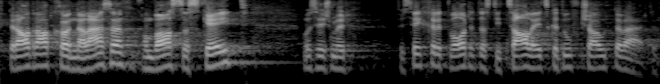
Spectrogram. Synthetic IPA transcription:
d̥əɾɑːdɾɑːkχœnːəlæːzəʊmvɑːsd̥ɑsɡ̥ɛɪt | usɪʃməɾ | fəɾsɪχəɾətʋɔɾdəd̥ɑsd̥it͡sɑːləɪt͡sɡ̥ɑd̪uːfkʃɑwtəvæ̰ːɾd̥ə

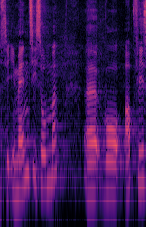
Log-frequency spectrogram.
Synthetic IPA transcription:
sːiʔimɛnzisʊmə | ɛːvoʔɑpfliːs

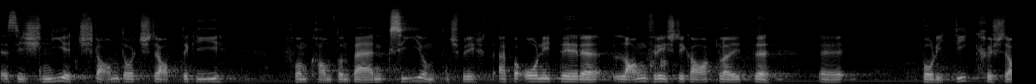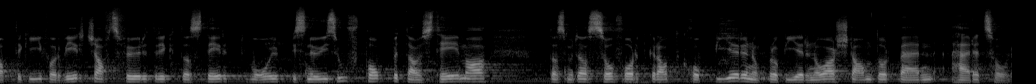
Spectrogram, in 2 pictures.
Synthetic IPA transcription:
əsɪʃniətʃtɑndɔrtʃtrɑt̪ɛɡiː | fɔmkʰɑnt̪onbærnksiːʊndɛntʃpɾɪχtɛb̥əʔoːnɪd̥ɛɾəlɑŋfɾɪstɪɡɑːklœʏtə | ɛː | pɔlitikʰχəʃtrɑtɛɡiːfɔɾvɪɾtʃɑft͡sfœɾdəɾɪkd̥ɑsd̥ɛrtʋoœpːisnœʏsuːfpʰɔpətɑlstʰeːmɑː | d̥ɑsmɪɾdɑsːofɔrtɡ̥ɾɑtkʰɔpiəɾənʊnpɾɔbiəɾənoɑsʃtɑndɔrt̚b̥æːɾnhæɾət͡shɔlə

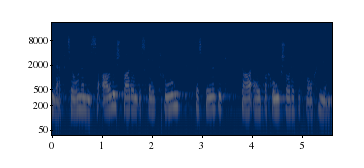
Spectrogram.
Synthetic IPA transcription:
iɾɛ̰kt͡sjoːnəmysːə̰ʔɑlːiʃpɑɾəʊndɛsɡ̥ɛɪtχuːmd̥ɑsb̥ɪldɪk | d̥ɑːʔɛɪfɑχuŋkʃoɾəd̥əɾfoːχiəm

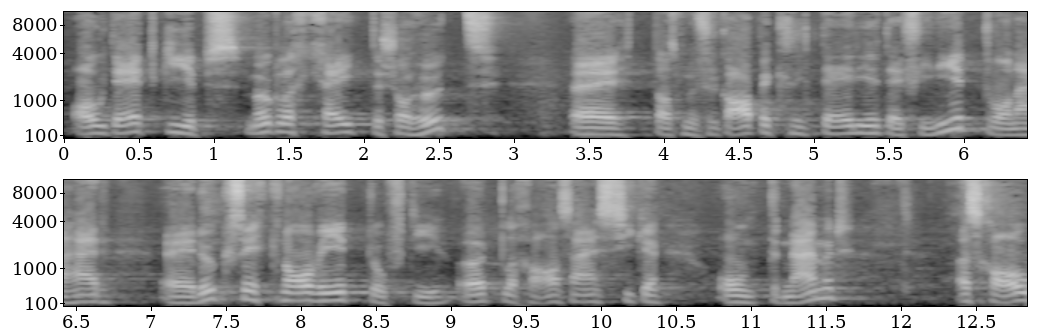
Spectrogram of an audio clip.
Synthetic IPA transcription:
ʔowdɛːtɡ̥iəpsmøɡləχkʰɛɪtəʃɔɦɵt | ɛːd̥ɑsməfəɾɡ̥ɑːb̥ɛkʰrit̪eːɾiədɛfiniəɾtʋonæɦæɾ | ɛːɾɵksɪχt̚knɔːʋɪɾtʊfd̥iœːrtləχəɑːsæsiɡ̥ə | ʔʊntəɾnæməɾ | əsχɑ

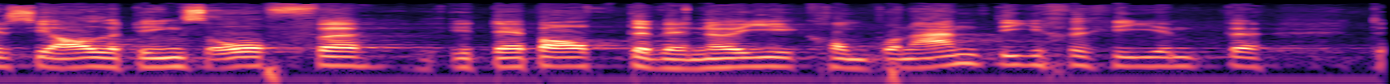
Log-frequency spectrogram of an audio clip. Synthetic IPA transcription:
ɪːɾsiɑlːəɾdɪŋsɔfːəɪd̥ebɑt̪ːəʋɛnœʏikʰɔmponæntəiχəχiəntə | d̥

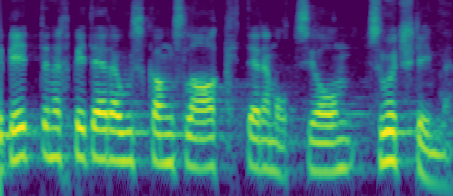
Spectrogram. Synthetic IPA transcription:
bɪt̪ːənəχb̥ɪdɛɾəusɡ̥ɑŋslɑːkd̥ɛɾəmɔt͡sjoːnt͡suəʃtɪmːə

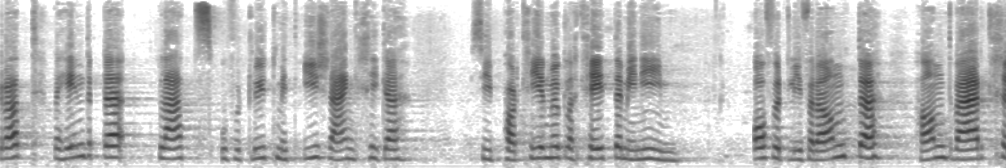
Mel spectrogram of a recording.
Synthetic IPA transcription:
ɡ̥ɾɑtb̥ɛɦɪnd̪ətə | plat͡sufʏɾtlytmɪtiːʃɾæŋkχiɡə | sipʰɑɾkʰiːɾmøɡlɪχkχeːtəminiːm | ofʏɾtlifəɾɑntəhɑndʋæɾkχ

